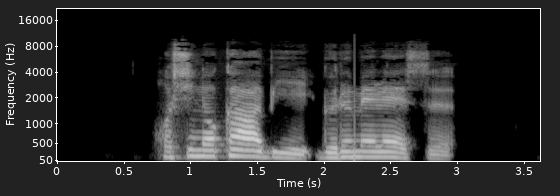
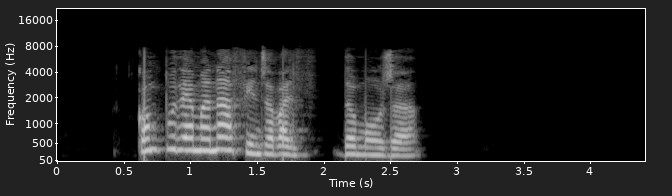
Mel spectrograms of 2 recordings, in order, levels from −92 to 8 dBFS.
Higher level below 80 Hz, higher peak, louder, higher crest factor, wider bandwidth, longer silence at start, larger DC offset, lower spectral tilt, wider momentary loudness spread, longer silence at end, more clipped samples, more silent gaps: about the same, -56 dBFS vs -60 dBFS; first, 0 dBFS vs -4 dBFS; about the same, -18 LUFS vs -19 LUFS; about the same, 20 dB vs 18 dB; first, 9.4 kHz vs 7.6 kHz; first, 0.75 s vs 0.6 s; neither; about the same, -5.5 dB/octave vs -5.5 dB/octave; first, 16 LU vs 10 LU; second, 0.65 s vs 1.7 s; neither; second, none vs 2.02-2.07 s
